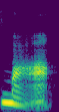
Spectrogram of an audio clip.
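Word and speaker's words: 马: on the right pronounces it's pronounced as ma ma it means horse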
